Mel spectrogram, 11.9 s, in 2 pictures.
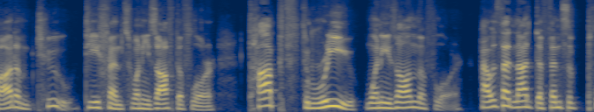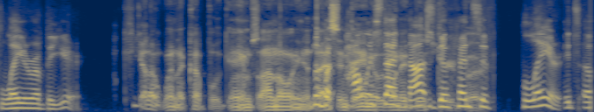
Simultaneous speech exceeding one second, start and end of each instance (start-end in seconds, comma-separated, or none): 9.1-10.9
